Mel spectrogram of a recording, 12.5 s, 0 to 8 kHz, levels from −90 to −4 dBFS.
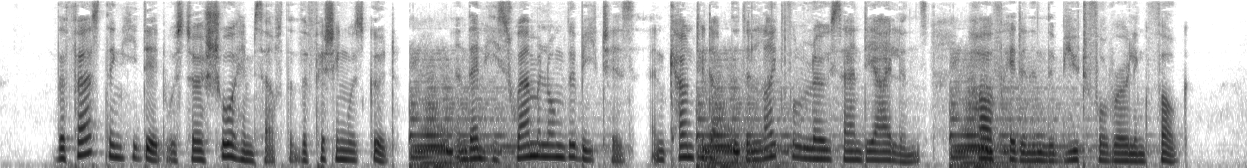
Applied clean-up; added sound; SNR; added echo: none; Organ; 2 dB; none.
